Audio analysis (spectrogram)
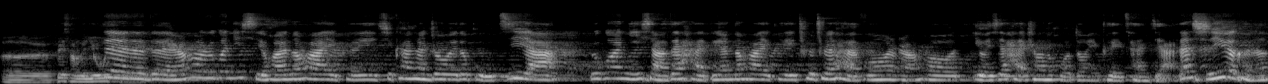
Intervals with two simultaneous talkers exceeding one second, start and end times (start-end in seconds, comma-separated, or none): none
